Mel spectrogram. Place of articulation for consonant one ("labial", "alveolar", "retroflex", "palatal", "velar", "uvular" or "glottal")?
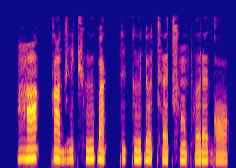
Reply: glottal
